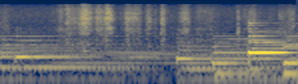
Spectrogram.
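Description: Gentle instrumental background music of sustained notes, the harmony shifting about one and a half seconds in.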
